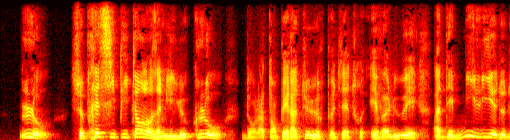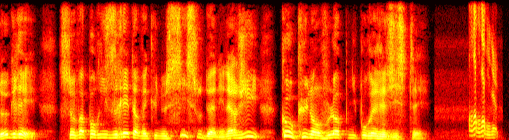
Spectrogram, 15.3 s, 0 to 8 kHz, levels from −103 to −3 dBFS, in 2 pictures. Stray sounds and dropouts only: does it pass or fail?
fail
